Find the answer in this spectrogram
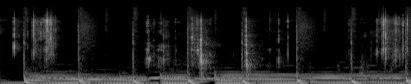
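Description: Background music with a bass line that slides down in repeated notes, over the crinkle and rustle of foil Pokémon booster packs being handled and set down, in many short sharp bursts.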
